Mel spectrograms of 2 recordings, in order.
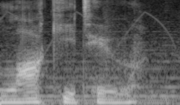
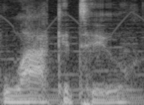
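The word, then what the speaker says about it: Lakitu: jerk, but like like for example, locku instead of lacatu.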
